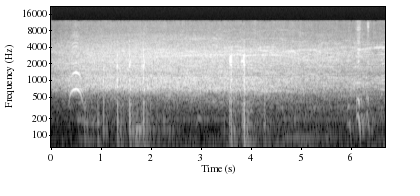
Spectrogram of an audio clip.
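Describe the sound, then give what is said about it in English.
A live Monday night crowd at a Radio Margaritaville show in Atlanta, Georgia keeps up a steady roar of cheering and chatter, with a sharp rising whoop early on and scattered knocks and bangs cutting through the noise. “Yeah, Monday night crowd, huh?”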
